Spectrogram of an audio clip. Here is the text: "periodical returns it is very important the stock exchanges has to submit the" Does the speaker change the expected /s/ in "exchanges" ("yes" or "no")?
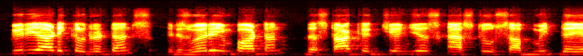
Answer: yes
